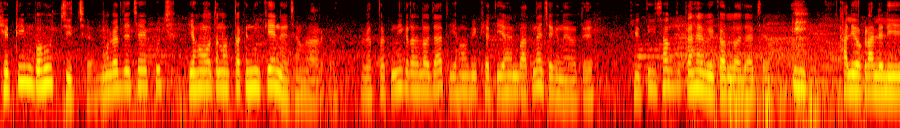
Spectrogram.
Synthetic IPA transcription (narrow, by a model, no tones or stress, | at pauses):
kʰet̪ibəɦut̪̚t͡ʃid͡ʒt͡ʃʰɛməɡəɾd͡ʒet͡ʃʰɛkut͡ʃʰ | jəɦə̃ot̪nãt̪əknikenɛt͡ʃʰɛɦəmɾaəɾke | əɡəɾt̪əknikɾəɦlɔd͡ʒajt̪ɔjəɦə̃bʱikʰet̪iəɦənbat̪nɛt͡ʃʰɛkinɛɦot̪e | kʰet̪isəbkəɦẽbʱikəɾlɔd͡ʒajt͡ʃʰɛ | kʰaliokɾaleli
